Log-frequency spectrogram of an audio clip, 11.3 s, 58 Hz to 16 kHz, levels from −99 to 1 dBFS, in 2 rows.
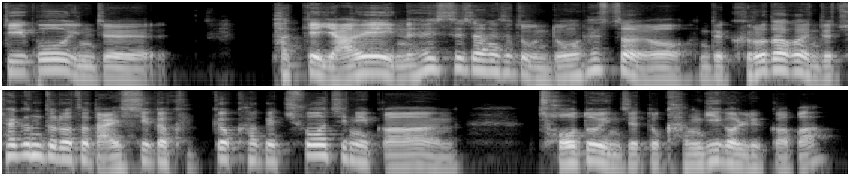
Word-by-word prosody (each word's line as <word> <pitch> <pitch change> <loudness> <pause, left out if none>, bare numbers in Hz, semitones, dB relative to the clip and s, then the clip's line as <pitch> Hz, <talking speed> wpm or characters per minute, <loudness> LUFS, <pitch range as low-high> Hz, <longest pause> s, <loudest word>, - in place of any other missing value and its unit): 뛰고 165 +3 0
인제 100 -3 -3 0.8
밖에 415 -2 +3
야외에 425 -1 +7
있는 - - -3
헬스장에서도 175 -4 -2
운동을 110 - -4
했어요. 480 - -1
근데 425 - -6
그러다가 470 +1 +3
인제 430 -1 -5
최근 205 0 +1
들어서 190 - +2
날씨가 460 +2 -1
급격하게 445 -3 -4
추워지니깐 110 - -1 0.5
저도 130 +2 +3
인제 110 -1 -4
또 - - -6
감기 115 +7 -5
걸릴까 95 -3 -3
봐 - - -6
170 Hz, 315 characters per minute, -21 LUFS, -, 0.8 s, 야외에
